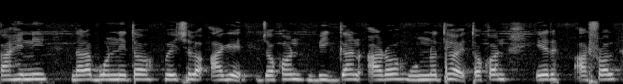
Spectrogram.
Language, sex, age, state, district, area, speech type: Bengali, male, 18-30, West Bengal, Jhargram, rural, spontaneous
